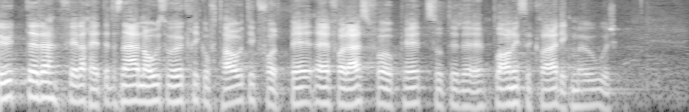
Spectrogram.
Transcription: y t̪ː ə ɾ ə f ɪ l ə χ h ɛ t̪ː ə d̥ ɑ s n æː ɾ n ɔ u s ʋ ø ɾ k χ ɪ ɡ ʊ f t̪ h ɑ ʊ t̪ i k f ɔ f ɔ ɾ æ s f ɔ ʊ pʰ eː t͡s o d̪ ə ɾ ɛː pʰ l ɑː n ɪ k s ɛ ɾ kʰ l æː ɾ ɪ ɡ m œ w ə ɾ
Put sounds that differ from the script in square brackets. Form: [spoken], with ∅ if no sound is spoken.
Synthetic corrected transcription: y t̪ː ə ɾ ə f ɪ l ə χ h ɛ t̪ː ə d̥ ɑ s n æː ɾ n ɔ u s ʋ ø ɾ k χ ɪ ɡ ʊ f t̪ h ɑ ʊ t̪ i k f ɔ f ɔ ɾ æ s f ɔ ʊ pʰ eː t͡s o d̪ ə ɾ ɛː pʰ l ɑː n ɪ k s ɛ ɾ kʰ l æː ɾ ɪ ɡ m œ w ə ɾ

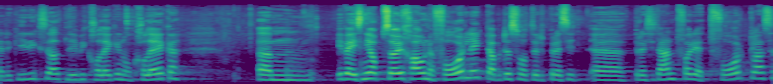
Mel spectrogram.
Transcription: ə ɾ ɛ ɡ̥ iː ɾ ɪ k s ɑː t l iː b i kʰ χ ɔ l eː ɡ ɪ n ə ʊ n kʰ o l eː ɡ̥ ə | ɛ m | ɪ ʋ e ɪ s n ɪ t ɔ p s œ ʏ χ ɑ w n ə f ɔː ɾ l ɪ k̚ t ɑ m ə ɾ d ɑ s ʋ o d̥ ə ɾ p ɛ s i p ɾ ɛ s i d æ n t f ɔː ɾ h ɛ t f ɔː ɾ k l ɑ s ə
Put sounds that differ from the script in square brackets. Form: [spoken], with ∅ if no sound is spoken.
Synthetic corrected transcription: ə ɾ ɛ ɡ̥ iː ɾ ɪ k s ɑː t l iː b i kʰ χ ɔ l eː ɡ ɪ n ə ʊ n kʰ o l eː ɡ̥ ə | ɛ m | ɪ ʋ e ɪ s n ɪ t ɔ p s œ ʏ χ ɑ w n ə f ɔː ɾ l ɪ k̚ t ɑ [b] ə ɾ d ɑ s ʋ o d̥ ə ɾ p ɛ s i p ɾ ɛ s i d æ n t f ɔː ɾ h ɛ t f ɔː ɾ k l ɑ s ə

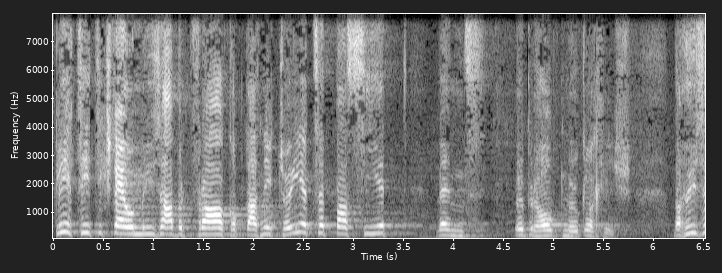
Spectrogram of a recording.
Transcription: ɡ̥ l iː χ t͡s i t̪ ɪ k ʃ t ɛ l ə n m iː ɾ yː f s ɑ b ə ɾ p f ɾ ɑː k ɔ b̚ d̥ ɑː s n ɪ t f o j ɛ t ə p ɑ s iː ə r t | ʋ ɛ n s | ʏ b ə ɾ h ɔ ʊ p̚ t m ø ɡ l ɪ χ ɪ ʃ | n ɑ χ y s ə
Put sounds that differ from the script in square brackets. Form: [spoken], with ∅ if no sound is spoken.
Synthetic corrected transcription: ɡ̥ l iː χ t͡s i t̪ ɪ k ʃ t ɛ l ə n m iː ɾ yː [∅] s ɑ b ə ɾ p f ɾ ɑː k ɔ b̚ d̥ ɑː s n ɪ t [ʃ] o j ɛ [t͡s] ə p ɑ s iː ə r t | ʋ ɛ n s | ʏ b ə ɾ h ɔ ʊ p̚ t m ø ɡ l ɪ χ ɪ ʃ | n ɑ χ y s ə

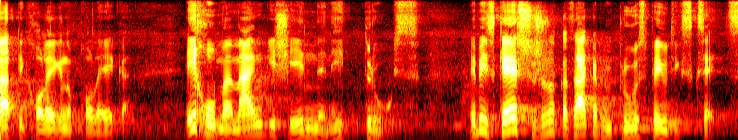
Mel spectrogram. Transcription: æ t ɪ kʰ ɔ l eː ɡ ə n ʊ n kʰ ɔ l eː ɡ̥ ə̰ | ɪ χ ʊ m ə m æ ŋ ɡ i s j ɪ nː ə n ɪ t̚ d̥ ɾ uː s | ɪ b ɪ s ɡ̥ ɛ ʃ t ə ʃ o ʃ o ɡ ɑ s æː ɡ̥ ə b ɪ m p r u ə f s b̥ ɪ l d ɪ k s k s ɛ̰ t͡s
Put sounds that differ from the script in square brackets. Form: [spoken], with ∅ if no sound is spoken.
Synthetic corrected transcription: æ t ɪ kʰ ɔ l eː ɡ ə n ʊ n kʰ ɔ l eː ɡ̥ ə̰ | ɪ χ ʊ m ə m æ ŋ ɡ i [ʃ] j ɪ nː ə n ɪ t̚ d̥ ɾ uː s | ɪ b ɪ s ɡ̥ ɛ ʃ t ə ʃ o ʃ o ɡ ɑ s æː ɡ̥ ə b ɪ m p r u ə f s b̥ ɪ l d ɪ k s k s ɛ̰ t͡s

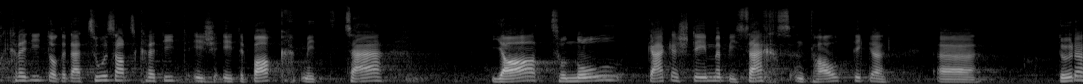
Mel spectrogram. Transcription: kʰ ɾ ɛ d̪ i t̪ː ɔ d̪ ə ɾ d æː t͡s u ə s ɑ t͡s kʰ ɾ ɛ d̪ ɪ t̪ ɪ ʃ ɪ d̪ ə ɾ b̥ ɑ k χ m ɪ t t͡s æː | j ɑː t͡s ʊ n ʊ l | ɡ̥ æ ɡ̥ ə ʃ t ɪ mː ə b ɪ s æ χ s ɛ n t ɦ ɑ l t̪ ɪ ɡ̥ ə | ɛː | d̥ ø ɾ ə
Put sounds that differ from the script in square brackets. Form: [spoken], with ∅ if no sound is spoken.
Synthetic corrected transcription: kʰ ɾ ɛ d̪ i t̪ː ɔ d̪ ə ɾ d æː t͡s u ə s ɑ t͡s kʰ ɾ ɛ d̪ [i] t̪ ɪ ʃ ɪ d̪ ə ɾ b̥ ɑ k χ m ɪ t t͡s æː | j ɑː t͡s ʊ n ʊ l | ɡ̥ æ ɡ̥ ə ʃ t ɪ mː ə b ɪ s æ χ s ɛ n t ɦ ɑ l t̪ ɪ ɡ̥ ə | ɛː | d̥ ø ɾ ə

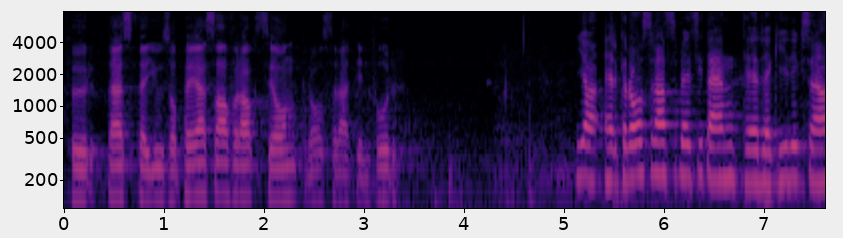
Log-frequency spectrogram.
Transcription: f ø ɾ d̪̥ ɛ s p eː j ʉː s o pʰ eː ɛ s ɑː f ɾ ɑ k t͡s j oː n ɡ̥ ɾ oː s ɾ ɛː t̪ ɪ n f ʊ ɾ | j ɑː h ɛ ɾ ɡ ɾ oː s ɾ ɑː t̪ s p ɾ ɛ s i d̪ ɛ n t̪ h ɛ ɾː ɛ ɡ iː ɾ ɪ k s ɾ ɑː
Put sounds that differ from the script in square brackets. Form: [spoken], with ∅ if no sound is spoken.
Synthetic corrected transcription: f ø ɾ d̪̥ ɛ s p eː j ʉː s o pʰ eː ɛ s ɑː f ɾ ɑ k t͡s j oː n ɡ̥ ɾ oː s ɾ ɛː t̪ ɪ n f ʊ ɾ | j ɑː h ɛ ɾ ɡ ɾ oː s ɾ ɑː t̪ s p ɾ ɛ s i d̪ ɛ n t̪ h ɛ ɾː ɛ ɡ iː ɾ ɪ k s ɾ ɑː

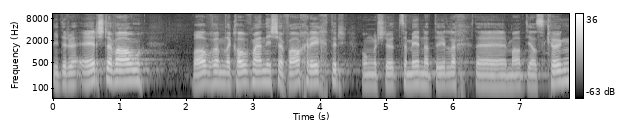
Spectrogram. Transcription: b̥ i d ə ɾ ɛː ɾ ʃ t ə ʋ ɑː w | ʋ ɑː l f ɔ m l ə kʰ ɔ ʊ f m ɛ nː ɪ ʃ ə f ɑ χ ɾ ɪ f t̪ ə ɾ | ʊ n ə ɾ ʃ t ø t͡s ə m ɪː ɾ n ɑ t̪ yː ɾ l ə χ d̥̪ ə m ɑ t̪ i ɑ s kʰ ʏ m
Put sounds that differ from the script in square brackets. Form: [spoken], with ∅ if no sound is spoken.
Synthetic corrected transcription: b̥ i d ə ɾ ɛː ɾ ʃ t ə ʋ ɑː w | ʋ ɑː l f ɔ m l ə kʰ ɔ ʊ f m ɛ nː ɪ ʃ ə f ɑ χ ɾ ɪ [χ] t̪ ə ɾ | ʊ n ə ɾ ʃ t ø t͡s ə m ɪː ɾ n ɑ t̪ yː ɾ l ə χ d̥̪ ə m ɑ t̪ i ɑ s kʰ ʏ [ŋ]

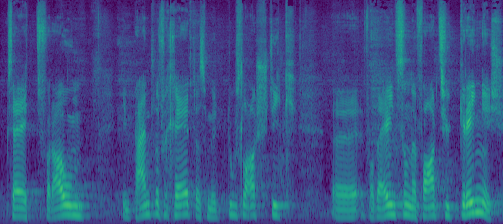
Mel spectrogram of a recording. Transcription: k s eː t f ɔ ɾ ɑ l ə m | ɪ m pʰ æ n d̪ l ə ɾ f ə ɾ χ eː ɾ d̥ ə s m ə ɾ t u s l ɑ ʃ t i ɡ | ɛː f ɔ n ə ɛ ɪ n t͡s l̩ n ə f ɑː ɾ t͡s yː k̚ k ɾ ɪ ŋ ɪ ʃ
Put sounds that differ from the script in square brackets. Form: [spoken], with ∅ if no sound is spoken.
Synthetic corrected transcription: k s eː t f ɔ ɾ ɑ l ə m | ɪ m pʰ æ n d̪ l ə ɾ f ə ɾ χ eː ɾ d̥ [ɑ] s m ə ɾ t u s l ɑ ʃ t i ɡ | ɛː f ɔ [d] ə ɛ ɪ n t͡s l̩ n ə f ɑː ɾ t͡s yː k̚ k ɾ ɪ ŋ ɪ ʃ

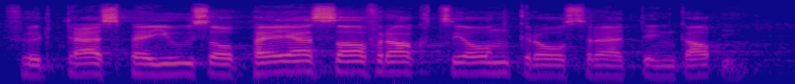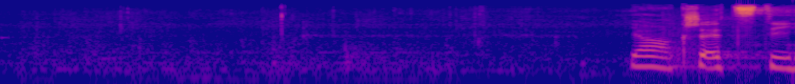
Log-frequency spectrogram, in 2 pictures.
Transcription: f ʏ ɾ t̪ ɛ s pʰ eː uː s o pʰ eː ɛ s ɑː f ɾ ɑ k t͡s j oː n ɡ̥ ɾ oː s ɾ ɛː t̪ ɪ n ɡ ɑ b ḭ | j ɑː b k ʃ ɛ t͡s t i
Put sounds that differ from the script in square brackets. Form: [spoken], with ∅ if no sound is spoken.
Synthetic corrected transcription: f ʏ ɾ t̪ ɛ s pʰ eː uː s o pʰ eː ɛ s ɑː f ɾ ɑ k t͡s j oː n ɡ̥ ɾ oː s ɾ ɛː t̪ ɪ n ɡ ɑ b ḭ | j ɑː [∅] k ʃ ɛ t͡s t i

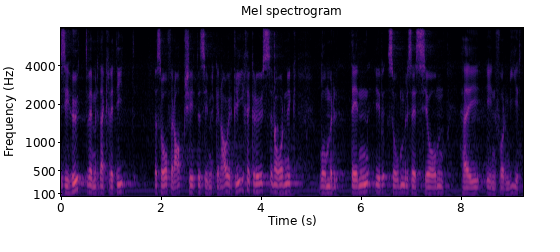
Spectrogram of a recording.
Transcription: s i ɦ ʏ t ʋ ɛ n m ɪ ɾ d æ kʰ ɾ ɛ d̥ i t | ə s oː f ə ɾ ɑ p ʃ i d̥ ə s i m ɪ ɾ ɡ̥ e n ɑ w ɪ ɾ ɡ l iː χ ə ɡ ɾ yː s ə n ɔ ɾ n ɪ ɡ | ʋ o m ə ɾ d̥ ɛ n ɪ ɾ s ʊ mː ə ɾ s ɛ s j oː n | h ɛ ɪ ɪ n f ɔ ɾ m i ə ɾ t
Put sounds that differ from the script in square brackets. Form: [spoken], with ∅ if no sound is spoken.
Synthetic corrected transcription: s i ɦ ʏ t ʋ ɛ n m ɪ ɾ d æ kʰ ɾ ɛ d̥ i t | ə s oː f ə ɾ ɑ p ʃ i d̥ ə s i m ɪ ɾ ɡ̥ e n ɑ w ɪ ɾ ɡ l iː χ ə ɡ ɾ [øː] s ə n ɔ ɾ n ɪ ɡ | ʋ o m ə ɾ d̥ ɛ n ɪ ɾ s ʊ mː ə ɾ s ɛ s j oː n | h ɛ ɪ ɪ n f ɔ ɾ m i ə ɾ t

